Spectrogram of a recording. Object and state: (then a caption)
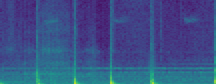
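Hollow-sounding loose bark on a dead, decaying tree. Five knocks on the trunk of a long-dead, decaying hemlock or fir left standing as a wildlife snag. Each produces a short, hollow, low thud that dies away almost instantly. The hollow sound comes from the loose bark sloughing off, with no conductive tissue left in the tree.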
